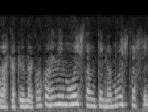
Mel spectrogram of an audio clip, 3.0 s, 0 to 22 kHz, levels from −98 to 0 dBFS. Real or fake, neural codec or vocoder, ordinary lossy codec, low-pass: fake; vocoder, 44.1 kHz, 128 mel bands, Pupu-Vocoder; AAC, 32 kbps; 19.8 kHz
